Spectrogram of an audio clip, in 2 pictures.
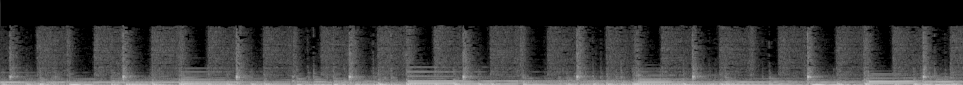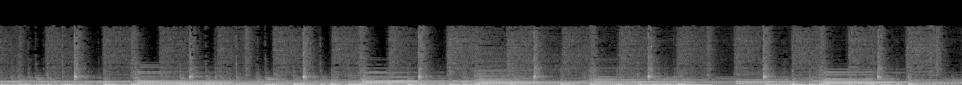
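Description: Music by a North American guitarist and composer, guitar-led and continuous, with rhythmic plucked attacks and shifting harmonic notes at a steady, moderate level.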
